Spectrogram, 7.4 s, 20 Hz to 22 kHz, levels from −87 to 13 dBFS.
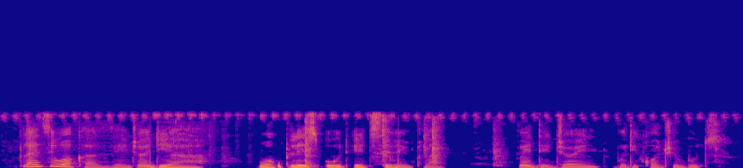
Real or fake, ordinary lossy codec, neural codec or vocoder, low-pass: real; none; none; 7.2 kHz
